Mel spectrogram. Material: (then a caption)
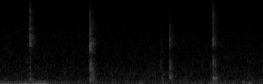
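Plastic. Long painted nails tap and handle a medium, soft plastic squeeze tube of purple-and-white DERMOLAB exfoliating face scrub with a white cap, apparently full and held in both hands. Four short, quiet tick-like clicks ring out against a faint low rumble, each fading within about a tenth of a second.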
